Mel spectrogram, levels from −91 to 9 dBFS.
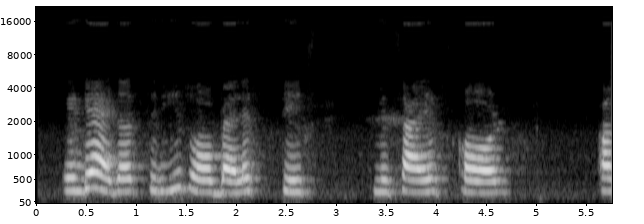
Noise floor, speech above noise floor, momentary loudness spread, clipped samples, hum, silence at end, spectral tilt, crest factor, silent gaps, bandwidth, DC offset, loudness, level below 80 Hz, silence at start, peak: -63 dBFS; 48 dB; 13 LU; under 0.1%; none; 0 s; -10.5 dB/octave; 14 dB; none; 3.6 kHz; under 0.1%; -15 LUFS; -74 dBFS; 0.3 s; -2 dBFS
